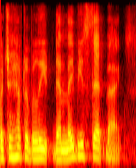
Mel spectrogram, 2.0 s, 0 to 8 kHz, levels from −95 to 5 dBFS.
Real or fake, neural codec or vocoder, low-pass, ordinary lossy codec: real; none; 7.2 kHz; AAC, 48 kbps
